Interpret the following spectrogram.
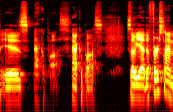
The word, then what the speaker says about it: ACOPOS: spell ACO POS yes track and the correct pronunciation is a Capas echo pass so yeah the first time actually that I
